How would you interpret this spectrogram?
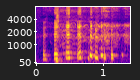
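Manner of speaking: high burst of laughter; cracking up mid-story; real laugh. Real, not acted. Teller laughing at his boss's switch.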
